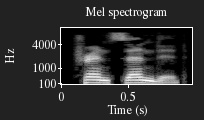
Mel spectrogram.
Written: transcended

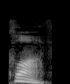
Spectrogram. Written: cloth

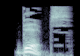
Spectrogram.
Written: dips

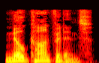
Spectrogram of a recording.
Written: no-confidence

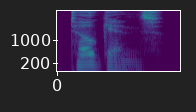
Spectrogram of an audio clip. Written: tokens

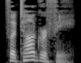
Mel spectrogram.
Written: photography

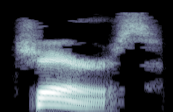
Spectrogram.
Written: chairs

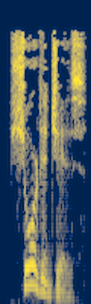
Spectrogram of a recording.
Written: shortages

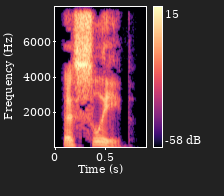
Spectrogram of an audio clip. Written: asleep

